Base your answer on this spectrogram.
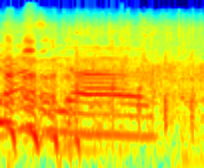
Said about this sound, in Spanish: Gracias. Estoy aplaudiendo yo solo. Yo, aquí también te estamos poniendo aplausos,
